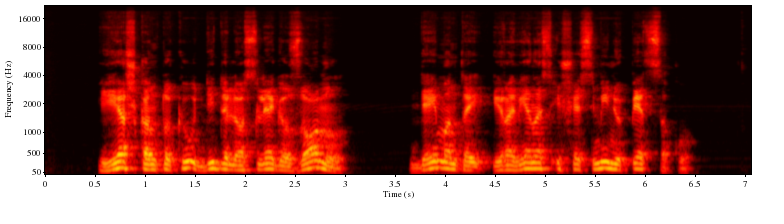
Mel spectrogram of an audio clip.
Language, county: Lithuanian, Vilnius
